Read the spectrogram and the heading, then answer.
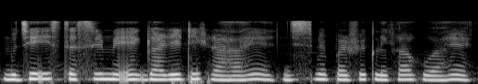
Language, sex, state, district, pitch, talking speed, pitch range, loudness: Hindi, female, Arunachal Pradesh, Papum Pare, 230 Hz, 175 wpm, 215-240 Hz, -14 LUFS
